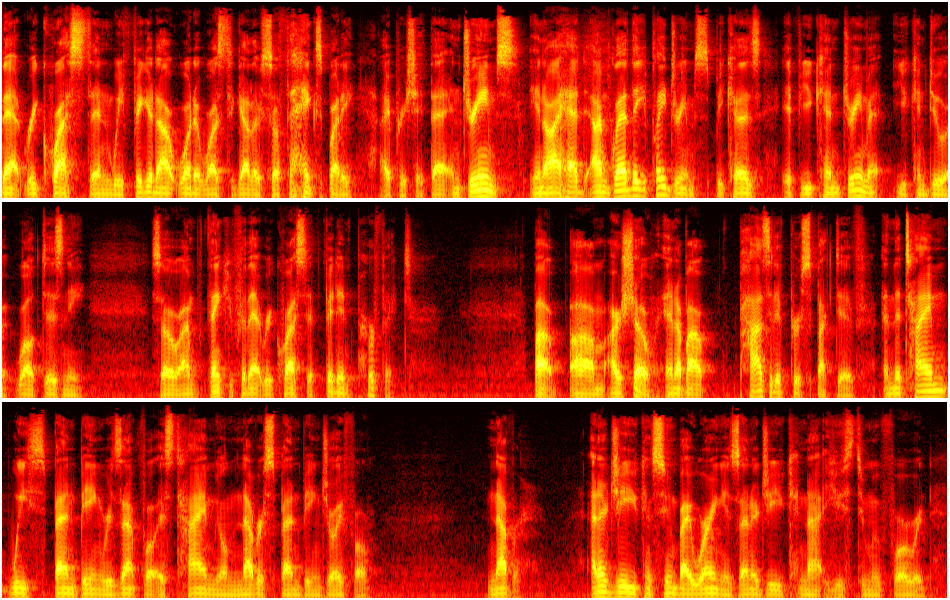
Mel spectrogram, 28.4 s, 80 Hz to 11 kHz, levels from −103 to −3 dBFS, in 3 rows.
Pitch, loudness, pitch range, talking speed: 80 Hz, -28 LUFS, 75-85 Hz, 185 wpm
